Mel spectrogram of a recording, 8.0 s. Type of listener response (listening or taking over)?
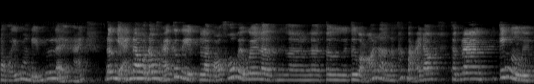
listening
